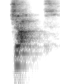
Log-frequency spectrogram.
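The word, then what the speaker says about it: khat: It's spelled K-H-O-T, but it's pronounced in their language, jot.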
